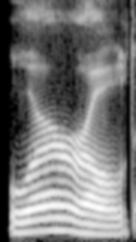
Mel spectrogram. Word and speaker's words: world: Think of the word WERE, which is were, and rolled, ROLLED. When you want to say these two words together, how do you say them? Okay. I would say world.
